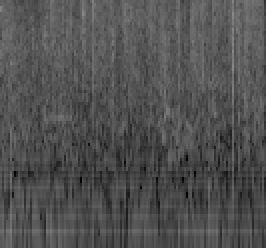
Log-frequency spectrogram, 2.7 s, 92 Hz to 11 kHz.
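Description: Truck doors in the Call of Duty: Black Ops 6 video game give a creaking, ratcheting mechanical clatter, heard steadily within a dense, noisy game soundscape.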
